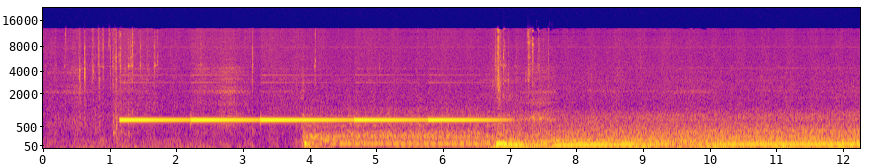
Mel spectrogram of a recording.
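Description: Dashboard warning chime sounding about once a second while a 1991 Cadillac Brougham's V8 is started from cold about four seconds in; the chime stops about seven seconds in and the engine settles into a steady low idle.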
